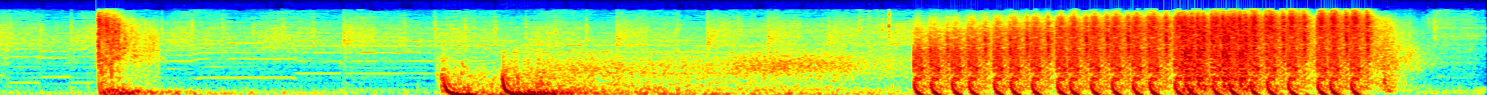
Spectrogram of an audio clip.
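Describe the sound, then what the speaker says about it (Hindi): In an online shooter, a loud RPG blast hits first, then a second heavy explosion booms and rumbles, and a long rapid burst of automatic gunfire follows, close and alone with no talk. "बस घुसते हैं बंदों के मुंह पे और एक आरपीजी एक और दागते हैं उनके ऊपर।"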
